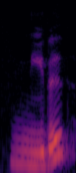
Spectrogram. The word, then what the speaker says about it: needed: if your word ends with T or D, you're going to make sure to make that ed sound. So for example, this is wanted, this is started, this is needed, and this is decided.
